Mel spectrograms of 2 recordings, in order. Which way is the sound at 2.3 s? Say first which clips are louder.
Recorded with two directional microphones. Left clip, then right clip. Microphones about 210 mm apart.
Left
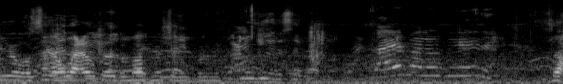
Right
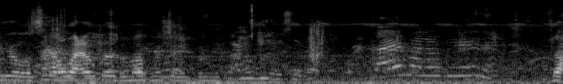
Left 1 dB; 50° left (ahead or behind).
